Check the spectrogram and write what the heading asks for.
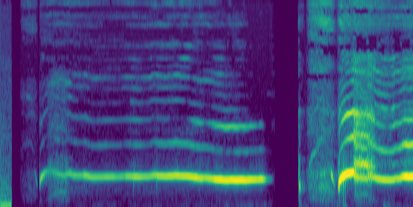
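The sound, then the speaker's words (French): A child or baby wails relentlessly in the distance in a forest: one long, steady, drawn-out cry, a brief pause, then another cry that rises sharply in pitch. No talking. “Cela ressemblait à un enfant, peut-être même un bébé, pleurant sans relâche.”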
